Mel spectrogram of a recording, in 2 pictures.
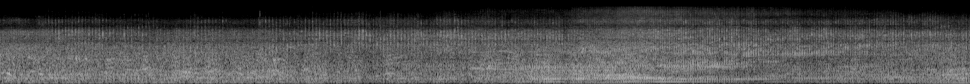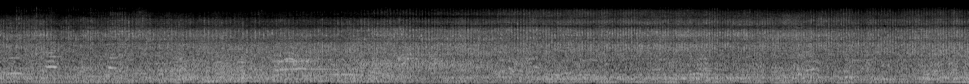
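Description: A go-kart engine buzzes loudly as a kart speeds past.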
